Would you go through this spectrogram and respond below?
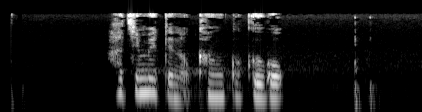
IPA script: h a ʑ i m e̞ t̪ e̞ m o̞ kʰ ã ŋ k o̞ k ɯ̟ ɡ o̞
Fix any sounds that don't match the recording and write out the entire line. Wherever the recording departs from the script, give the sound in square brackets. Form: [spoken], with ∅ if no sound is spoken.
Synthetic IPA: h a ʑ i m e̞ t̪ e̞ [n] o̞ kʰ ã ŋ k o̞ k ɯ̟ ɡ o̞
